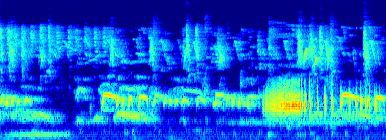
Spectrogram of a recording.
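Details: Long cooing song of a zebra dove used as a decoy: stuttering, rolling coo phrases rising to a loud trilled burst near the end, over light high twittering from other birds.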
